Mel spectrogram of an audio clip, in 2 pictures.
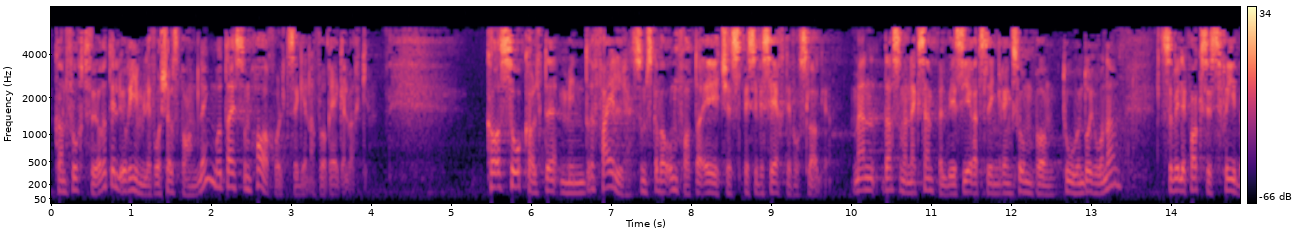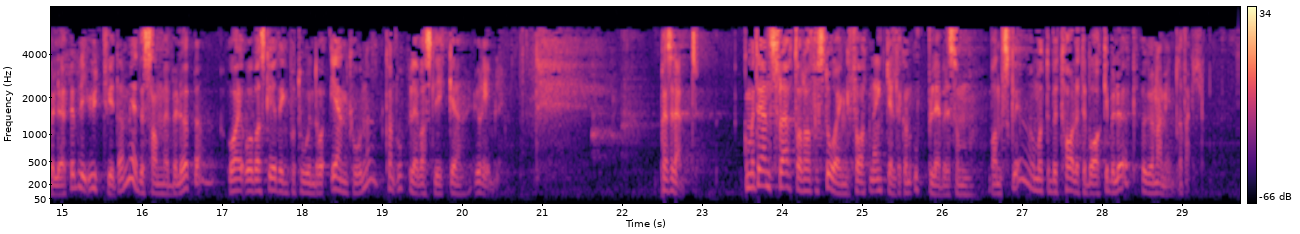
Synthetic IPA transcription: kʰɑnfʊʁt̪føːʁət̪ʰɪlʉɾiːməlɪfɔʁʃɛlsbəhɑnd̪lɪŋmʊt̪̚d̪æɪsɔmhɑɾhɔ̰lt̪sæɡɪnːɑ̰nfɔɾːeːɡə̰lʋæ̰ʁkə̥ | kʰɑːsoːkʰɑlt̪əmɪnd̪ɾəfæɪlsɔmskɑʋæːɾəʊmfɑt̪ːɑɛɪçːəspɛsɪfɪseːʁt̪ɪfɔʁslɑ̰ːɡə̰ | mɛnd̪æʁsɔmænɛksɛmpəlʋiːsjiːəʁɛt̪slɪŋʁɪŋsʊmpʰɔt̪ʰuːhʉnd̪ʁəkʰɾuːnəʁ | sɔʋɪlɪpʰɾɑksɪsfɾiːbəløːpəbliːʉːt̪ʰʋiːd̪ɑmɛd̪ɛsɑmːəbəløːpə | ɔæɪʔoːʋəʁskɾiːd̪ɪŋpʰɔt̪ʰuːhʉnd̪ɾəɔʔeːnkʰɾuːnəʁkʰɑnʔʊpleːʋɑsliːkəʉɾḭːmlɪ̰ | pʰɾɛs̬ɪd̪ɛ̰nt̪ | kʊmɪt̪ʰeːənsflæːʁt̪ʰɑlhɑʁfɔʁst̪oːɪŋfɔɾɑt̪ɛnɛŋkəlt̪əkʰɑnʊpleːʋəd̪ɛsɔmʋɑnskəlɪɔmɔt̪ːəbət̪ʰɑːlət̪ʰɪlbɑːkəbəløːppʰɔɡɾʉnːɑʋmɪ̰nd̪ʁəfæ̰ɪl

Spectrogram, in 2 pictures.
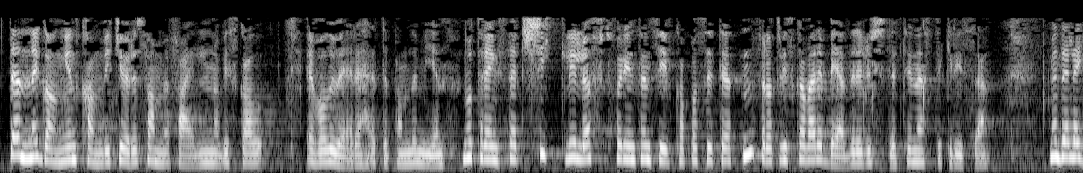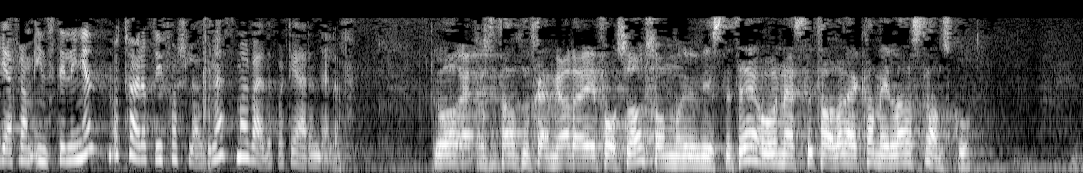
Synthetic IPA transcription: d̪̥ɛnːəɡɑŋːənkʰɑnʋɪɪkːəjøːɾəsɑmːəfæɪlnɔɾʋɪskɑl | ʔɛʋɑlʉḛːɾəɛ̰t̪ːəɾpʰɑnd̪əmiːənnoːt̪ʰɾɛŋsd̪ʉɛɪt̪ʂɪkːəlɪlœft̪fɔɾɪnt̪ɛnsiːʋkʰɑpɑsɪt̪ʰeːt̪n̩fɔɾɑt̪ʋɪskɑlʋæːɾəbeːd̪ɾəɾʏst̪ət̪ʰːɪlnɛst̪əkʰɾiːsə̰ | mɛnd̪ɛlɛɡəɾjæɪfɾɑmːʔɪnst̪ɪlːɪŋənɔ̰t̪ʰɑːɾɔp̚d̪ɪfɔʂɭɑːɡənəsɔmɑɾbæɪd̪əɾpɑʈʰiːəæɾɛnd̪ḛːlɑ̰ʋ | d̪̥ʉhɑɾʁɛpʁəsnt̪ʰɑnt̪n̩fʁɛmjœd̪æɪfɔʁʂlɑːɡsɔmhʉʋiːst̪ət̪ʰɪɔnɛst̪ət̪ʰɑːləʁækʰɑmɪlːɑst̪ʁɑnskuː

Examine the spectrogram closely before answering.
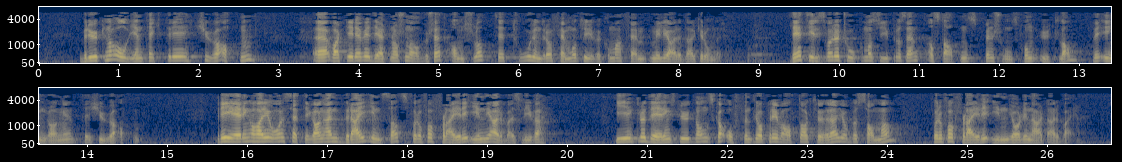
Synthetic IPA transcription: bɾʉːkənɑɔljəɪnt̪ʰɛkt̪əɾɪçʉːəɑt̪ːn̩ | ʋɑʈːɪɾɛʋɪd̪eːʈnɑʂʊnɑːlbʉʂɛt̪ʰɑnʂɭɔt̪ʰːɪlt̪ʰuːhʉnd̪ɾəɔfɛmɔt̪ʰyːʋəkʰɔmːɑfɛmːɪlɪɑɖd̪ɑɾkʰɾṵːnə̰ɾ | d̪ɛt̪ʰɪlsʋɑːɾəʈʰuːkɔmːɑsyːʋpʰɾʊsɛnt̪ʰɑʋst̪ɑːt̪nspʰɛŋʂuːnsfɔnːʉːt̪ʰlɑnːʋeʔɪŋɡɑŋːənt̪ʰɪlçʉːəʔɑt̪ːn̩ | ɾɛjeːɾɪŋɑhɑɾɪoːɾsɛt̪ːɪɡɑŋːæɪnbɾæɪɪnsɑt̪sfɔɾɔfoːflæɪɾəʔɪnːɪɑɾbæɪsliːʋə | ɪɪŋklʉd̪eːɾɪŋsd̪ʉɡnɑln̩skɑʔɔfːənt̪ləɔpʰɾɪʋɑːt̪əɑk̚t̪ʰøːɾəɾjɔbːəsɑmːən | fɔɾɔfoːflæɪɾəʔɪnːɪɔɖɪnæːʈɑɾbæ̰ɪd̪

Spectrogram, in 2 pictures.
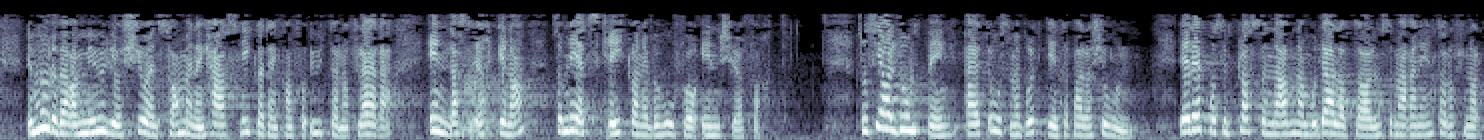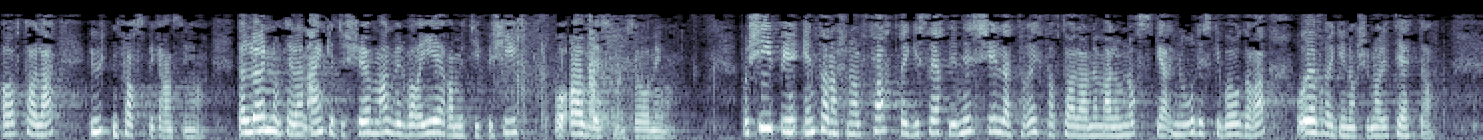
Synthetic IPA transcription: d̪̥ɛmoːd̪oːʋæːʁəmʉːlɪɔʃoːɛɪnsɑmːənhɛŋɦæːʁsliːkɑt̪̚d̪ɛnkʰɑnfoːʔʉːt̪̚d̪ɛnːəʁflæɪʁəʔɪnnd̪ɛsːəʏʁkənəsɔmd̪ɛːɛt̪skʁiːkɑnəbəhuːʋfɔɾɪnːn̩ʃøːfɑ̰ʁt̪ | sʊsɪɑːld̪ʊmpɪŋʔæʁɛt̪uːʁsɔmæʁbʁʉkt̪ɪɪnt̪əʁpɛlɑʃuːnn̩ | d̪̥ɛæʁd̪ɛːpʰɔsɪnpʰlɑsːɔnæʋnəʁmʊd̪ɛlːɑːʋt̪ʰɑːln̩sɔmæʁɛɪnɪnt̪əʁnɑʃʊnɑːlʔɑːʋt̪ʰɑːlə | ʔʉːt̪n̩fɑʁsbəɡʁɛnsnɪŋɑ̰ʁ | d̪̥ælœnːʊːt̪ʰɪlɛnʔɛŋkəlt̪əʃøːmɑnʋɪlʋɑʁɪeːʁɑmɛt̪ʰyːpəʃiːpʔo̰ʔɑːʋløːsnɪ̰ŋsɔʁd̪nɪŋɑ̰ʁ | fɔʃiːpɪʔɪnt̪əʁnɑʃʊnɑːlt̪fɑʁt̪ʁɛɡɪst̪ʁeːʁt̪ɪnɪsʃɪlət̪ʰɑʁɪfɑːʋt̪ʰɑːlɑnəmɛlːɔmnɔʁskənʊʁd̪ɪskəbɔʁɡəʁəʔoːøːʋʁɪɡənɑʃʊnɑlɪt̪ʰeːt̪ə̰ʁ

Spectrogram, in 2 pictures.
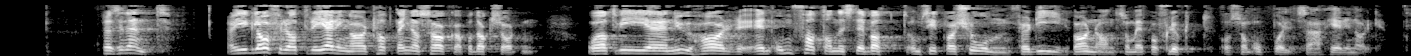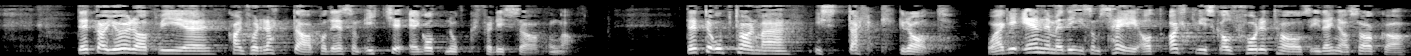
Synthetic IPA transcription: pʰɾɛsɪd̪ɛnt̪ | jæ̰ɪɡæɾɡlɑːfɔɾɑt̪ɾɛjeːɾɪŋɑhɑʈʰɑt̪̚d̪ɛnːɑsɑːkɑ̰pʰɔd̪ɑɡsɔɖɳ̩ | ʔɔɑt̪ʋɪnʉːɦɑɾɛnʔʊmfɑt̪ːɑnəsd̪ɛbɑt̪ːɔ̰msɪt̪ʉɑʂuːnn̩fɔɖiːbɑːɳɑ̰nsɔmæɾpʰɔflʉkt̪ɔ̰sɔmʔʊ̰phɔ̰ləsæɪheːɾɪnɔ̰ɾɡə̥ | d̪̥ɛt̪ːɑjøːɾɑt̪ʋɪkʰɑnfoːɾɛt̪ːɑpʰɔd̪ɛsɔmʔɪçːəʔɛɾɡɔt̪ːnɔkfɔɖɪsːə̰ʊ̰ŋːɑ̰ | d̪̥ɛt̪ːəʊpt̪ʰɑːɾmæɪɪst̪æɾkɡɾɑːd̪ | ɔɛɡæɾʔeːnɪmɛd̪isɔmsæɪɾʔɑt̪ɑlt̪ʋɪskɑlfoːɾət̪ʰɑːɔsɪd̪ɛnːɑsɑːkɑ

